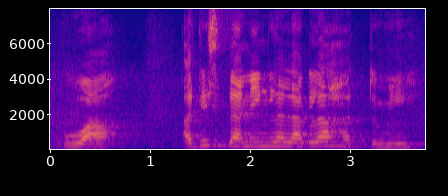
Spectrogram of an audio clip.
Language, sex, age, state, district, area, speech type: Marathi, female, 60+, Maharashtra, Pune, urban, read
